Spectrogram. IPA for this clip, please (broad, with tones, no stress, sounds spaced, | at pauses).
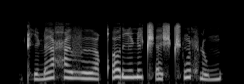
ʈʰ i˩˧ ɳ ɾ ɛ˥˧ ħ ɛ˧ v øː˧˩ qʼ u˥˧ ɾ iː˥ ɳ i˥ t͡ʃʼ ɛ˧˩ ʃ t͡ʃʼ ũː˥˧ ħ ɳ u˩˧ m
